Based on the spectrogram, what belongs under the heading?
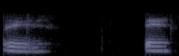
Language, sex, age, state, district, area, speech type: Bodo, female, 45-60, Assam, Kokrajhar, rural, conversation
